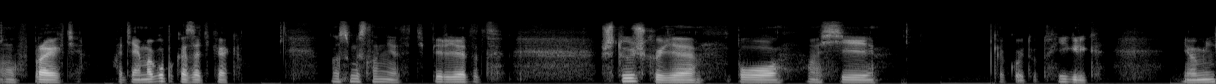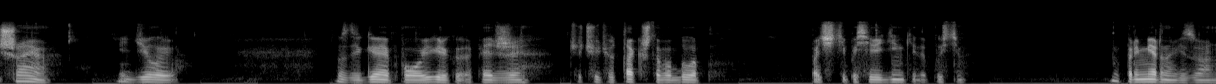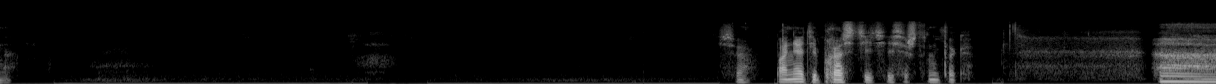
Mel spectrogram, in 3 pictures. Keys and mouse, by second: 0.1-1.5 middle drag, 2.9-3.7 middle drag, 6.7 s, 12.9 middle click, 15.3 g, 21.0-24.6 middle drag, 25.9 g, 32.3-33.7 middle drag, 34.5 Tab, 35.1 Tab, 35.3 `.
